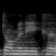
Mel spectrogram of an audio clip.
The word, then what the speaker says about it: Dominica: it is spelled d-o-m-i-n-i-c-a it is not dominican republic it is pronounced dominica and is situated between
